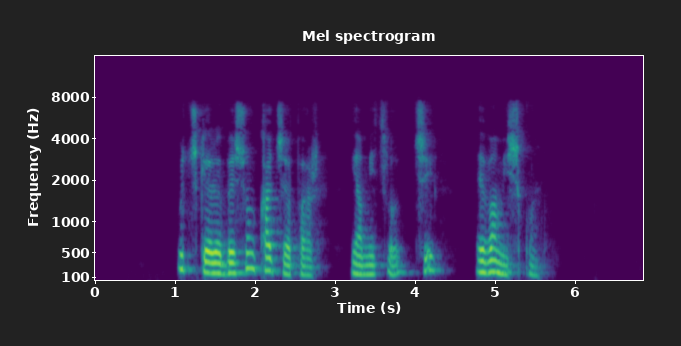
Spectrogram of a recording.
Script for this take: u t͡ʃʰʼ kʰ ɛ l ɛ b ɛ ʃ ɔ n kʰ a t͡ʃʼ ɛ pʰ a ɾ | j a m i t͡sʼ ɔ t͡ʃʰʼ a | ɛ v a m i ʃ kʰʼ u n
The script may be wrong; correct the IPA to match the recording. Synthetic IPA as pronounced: u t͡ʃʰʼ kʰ ɛ ɾ ɛ b ɛ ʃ u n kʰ a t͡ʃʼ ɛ pʰ a ɾ | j a m i t͡sʼ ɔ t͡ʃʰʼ i | ɛ v a m i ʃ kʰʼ u n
